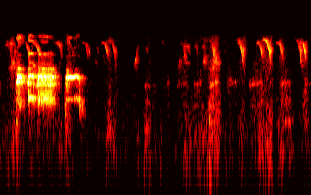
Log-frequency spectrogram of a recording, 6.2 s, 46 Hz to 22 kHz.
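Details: One crow from a Pradu-type red junglefowl, a research recording from 18 August 2023: a strong banded call of about a second and a half, then scattered sharp chirps of small birds.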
